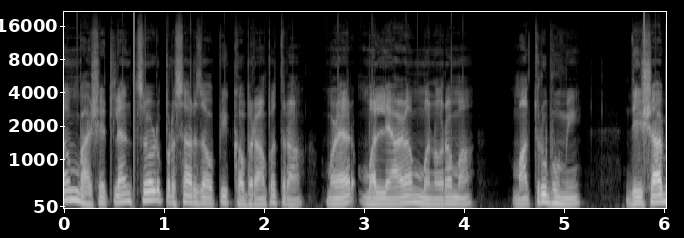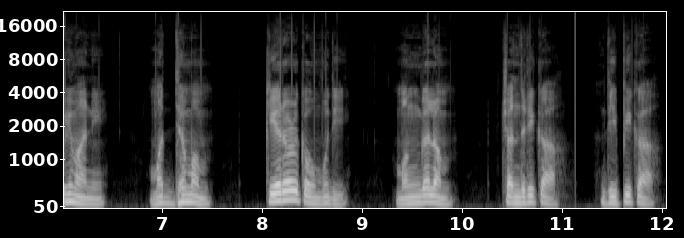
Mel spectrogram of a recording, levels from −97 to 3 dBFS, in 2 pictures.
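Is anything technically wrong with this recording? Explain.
Yes. From 0.14 s to 11.93 s the speech carries word clock ticks, roughly ten per second. The receiver's clock drifts against the sender's by a couple of hundred ppm, so one sample slips each time. Unlike random crackle, these sharp ticks keep a steady rhythm.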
